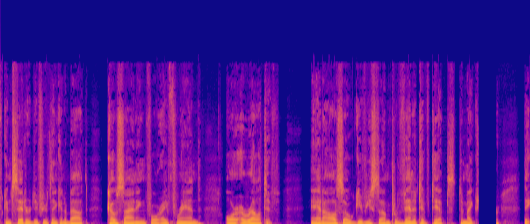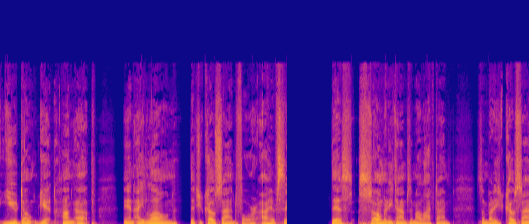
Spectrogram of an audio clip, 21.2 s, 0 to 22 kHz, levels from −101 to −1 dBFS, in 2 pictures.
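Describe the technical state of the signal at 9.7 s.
At 9.7 s the speech sits inside a playback stall from 9.55 to 9.93 s: output goes silent for about 0.36 s, likely because the player ran short of data, then resumes.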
